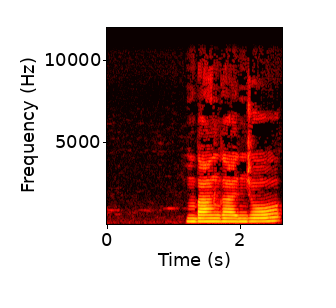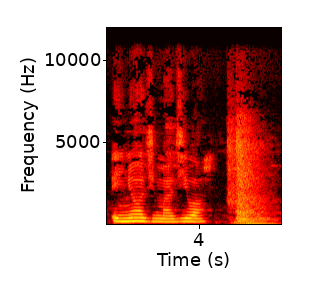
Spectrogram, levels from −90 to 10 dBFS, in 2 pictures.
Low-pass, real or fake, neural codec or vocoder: 10.8 kHz; real; none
